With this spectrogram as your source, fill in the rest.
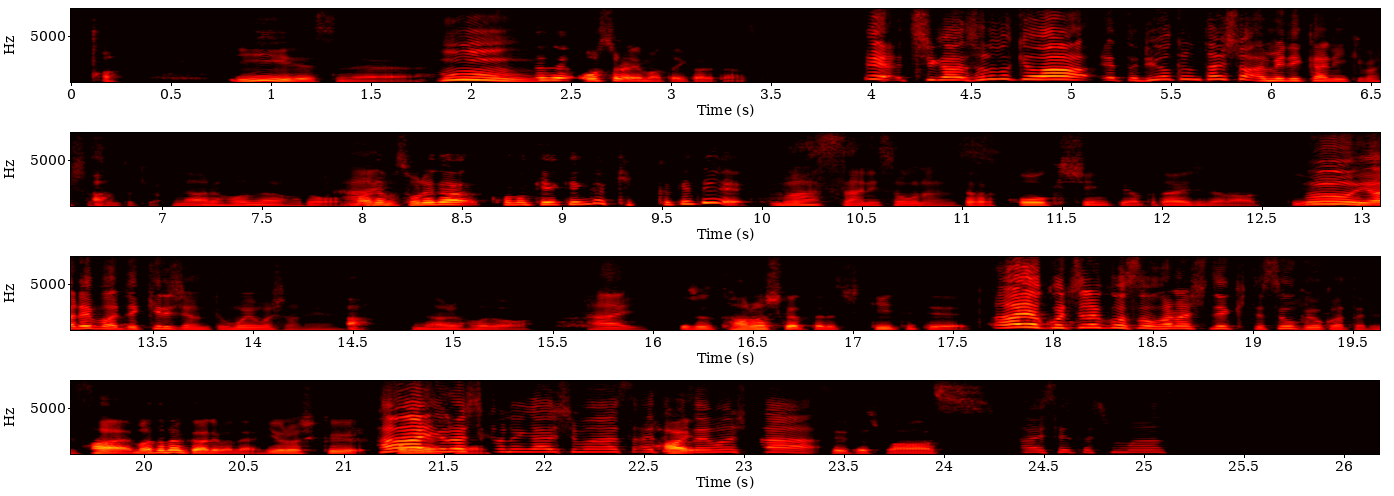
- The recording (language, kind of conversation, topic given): Japanese, podcast, 好奇心に導かれて訪れた場所について、どんな体験をしましたか？
- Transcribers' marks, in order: none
